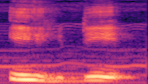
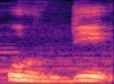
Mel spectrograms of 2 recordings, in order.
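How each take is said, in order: First: The word begins with an i vowel. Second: The word begins with a u vowel. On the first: The speaker calls it right. "Jadi dibaca ihdi" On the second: The speaker calls it wrong. "bukan uhdi"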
